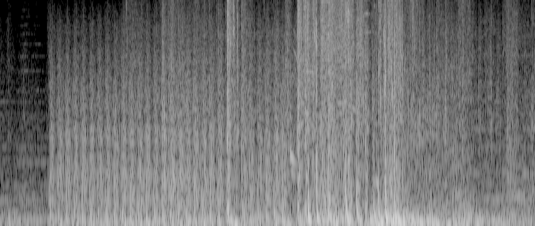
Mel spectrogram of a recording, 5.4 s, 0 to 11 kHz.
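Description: Continuous rapid gunfire in a multiplayer match of the video game Call of Duty: Black Ops 6, loud and close, with overlapping bursts and heavier booming shots building toward the end.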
